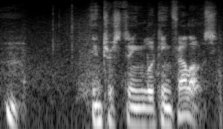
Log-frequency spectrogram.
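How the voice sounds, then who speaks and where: Creaky, pompous military officer by an actor. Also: male voice, mid-range voice, fairly quick, noisy background, lightly acted. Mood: smug, dismissive. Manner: pompous, hesitating condescension. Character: condescending, pompous army colonel, dismissive and smug.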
